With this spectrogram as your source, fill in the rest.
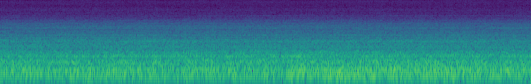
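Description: A car engine hums steadily from inside the car as it drives along a street.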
